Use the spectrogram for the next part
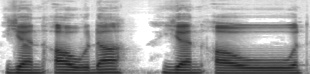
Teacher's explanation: یہاں پر دیکھیں نون ساکن ہے اور نون ساکن کے بعد حمزہ آ گیا ہے، تو یہاں پر ہم غنہ نہیں کریں گے۔ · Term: اظہار حلقی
